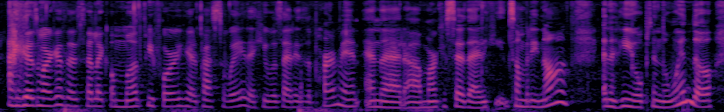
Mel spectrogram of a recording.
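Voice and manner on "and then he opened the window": ordinary delivery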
